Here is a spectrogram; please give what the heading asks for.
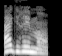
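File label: "agrement", French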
